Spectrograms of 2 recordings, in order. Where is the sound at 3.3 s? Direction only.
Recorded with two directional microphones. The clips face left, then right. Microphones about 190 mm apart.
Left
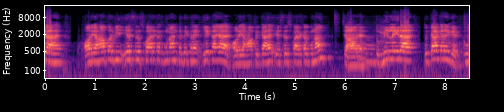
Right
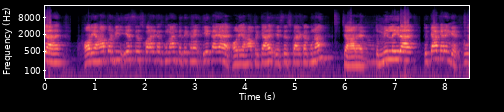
20° right (ahead or behind).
